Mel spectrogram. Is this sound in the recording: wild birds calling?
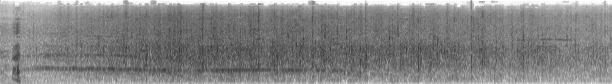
no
